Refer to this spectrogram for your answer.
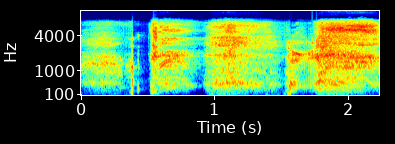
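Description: Several loud, harsh coughs burst out in quick succession, with brief gaps between them and no talking.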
